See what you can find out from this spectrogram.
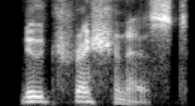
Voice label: "nutritionist", American

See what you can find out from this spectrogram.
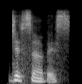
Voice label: "disservice", Indian

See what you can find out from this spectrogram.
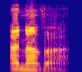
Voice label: "another", British

